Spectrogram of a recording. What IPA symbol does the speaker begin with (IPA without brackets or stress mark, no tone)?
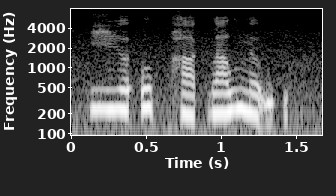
ɣ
